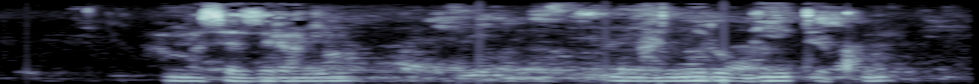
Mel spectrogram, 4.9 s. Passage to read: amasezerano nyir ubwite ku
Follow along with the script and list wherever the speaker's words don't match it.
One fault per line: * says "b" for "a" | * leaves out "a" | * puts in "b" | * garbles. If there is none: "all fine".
* puts in "na"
